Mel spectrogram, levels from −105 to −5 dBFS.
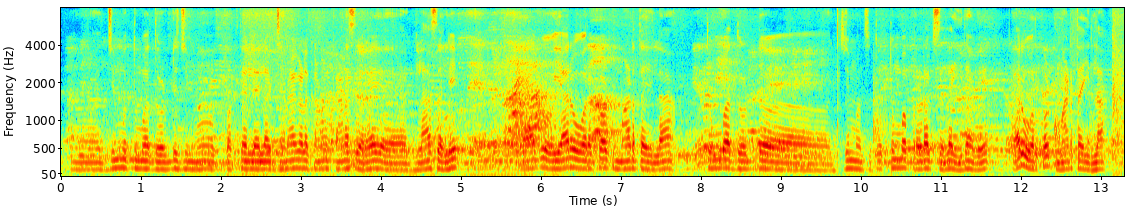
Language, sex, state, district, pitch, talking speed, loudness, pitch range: Kannada, male, Karnataka, Chamarajanagar, 135 Hz, 135 wpm, -18 LUFS, 130-145 Hz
